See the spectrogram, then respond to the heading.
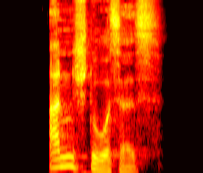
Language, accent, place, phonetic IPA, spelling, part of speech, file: German, Germany, Berlin, [ˈanˌʃtoːsəs], Anstoßes, noun, De-Anstoßes.ogg
- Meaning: genitive singular of Anstoß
